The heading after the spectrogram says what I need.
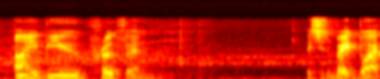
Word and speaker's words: ibuprofen: first one is that one and this is pronounced ibuprofen this is made by a company called heritage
